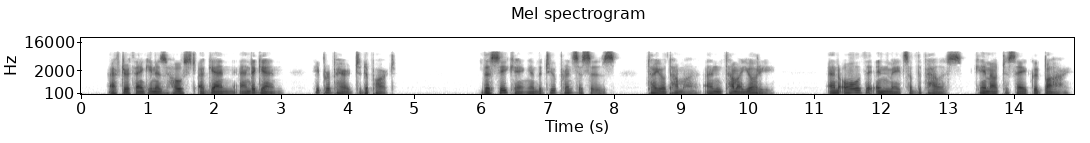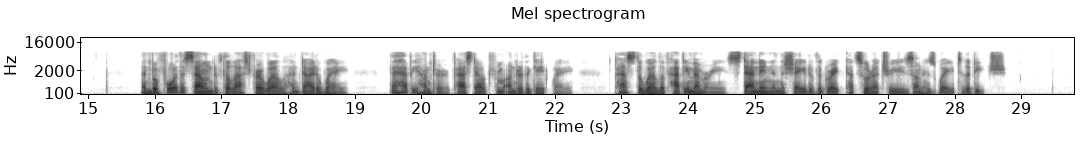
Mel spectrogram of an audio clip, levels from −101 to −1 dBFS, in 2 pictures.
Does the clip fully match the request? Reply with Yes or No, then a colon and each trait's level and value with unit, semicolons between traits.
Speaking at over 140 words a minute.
Yes: average, 155 wpm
